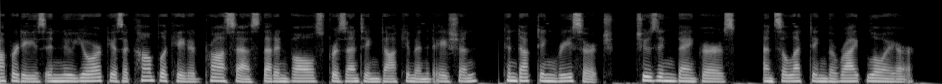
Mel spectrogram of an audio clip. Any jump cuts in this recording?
yes; 1 cut; at 6.3 s

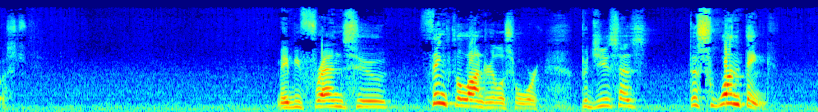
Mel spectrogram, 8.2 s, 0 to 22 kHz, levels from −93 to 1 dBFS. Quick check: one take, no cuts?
yes; 0 cuts

